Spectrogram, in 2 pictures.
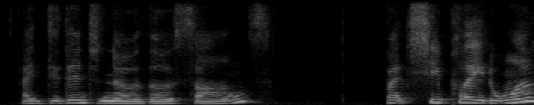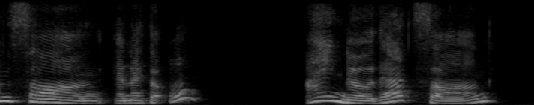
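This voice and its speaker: With an American accent, a woman speaks at a very slow pace. Her pitch makes very wide swings. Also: medium pitch for a woman. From Texas. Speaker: English teacher vlogger. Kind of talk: casual English-learning vlog. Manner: slow, clear for learners.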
